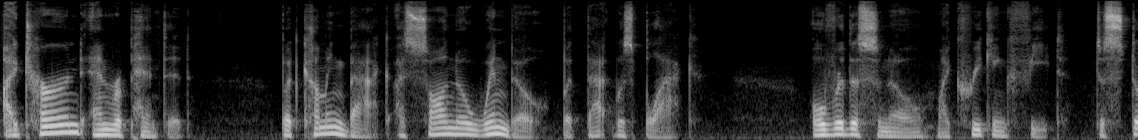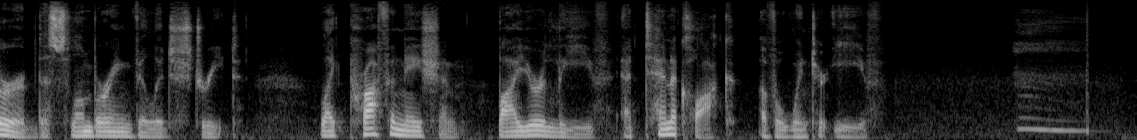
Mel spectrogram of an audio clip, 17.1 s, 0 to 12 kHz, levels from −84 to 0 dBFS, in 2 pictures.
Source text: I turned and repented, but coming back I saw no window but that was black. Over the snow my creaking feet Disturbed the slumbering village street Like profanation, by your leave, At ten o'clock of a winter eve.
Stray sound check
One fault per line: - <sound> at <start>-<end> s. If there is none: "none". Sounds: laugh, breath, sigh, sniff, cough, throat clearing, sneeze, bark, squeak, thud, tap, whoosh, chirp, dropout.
- sigh at 16.1-16.9 s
